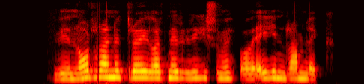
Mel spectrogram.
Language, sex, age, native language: Icelandic, female, 40-49, Icelandic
